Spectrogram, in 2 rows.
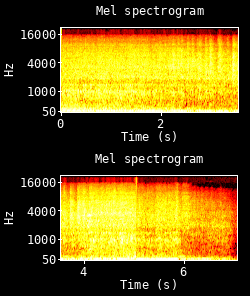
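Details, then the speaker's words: C4 Corvette with Holley Terminator X EFI and nitrous, cold start while logging: fires, rumbles deep and lumpy, then stumbles and dies; hard cold start from bad ground wires and faulty O2 sensor. "I'm sure you heard it started, fired, it was okay, and then it turned into a piece of shit."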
